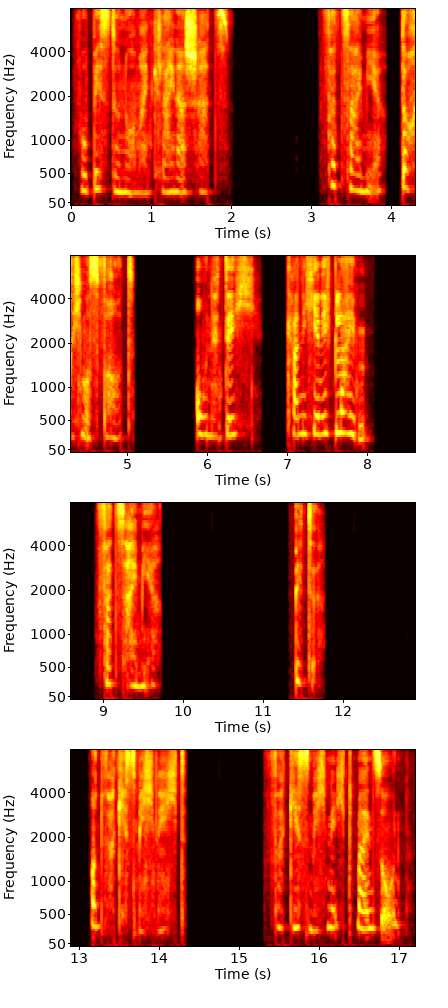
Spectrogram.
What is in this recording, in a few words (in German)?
Mutter Stimmprobe; The Night of the Rabbit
